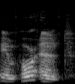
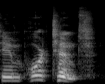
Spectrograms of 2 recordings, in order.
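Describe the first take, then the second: First: The middle T is dropped. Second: The middle T is clearly pronounced. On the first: The speaker calls it wrong. "not important" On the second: The speaker calls it right. "It's important"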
